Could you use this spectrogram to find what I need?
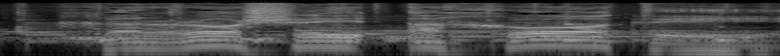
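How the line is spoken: Short hiss. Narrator (Russian): По обыкновению коротко прошипел Каа

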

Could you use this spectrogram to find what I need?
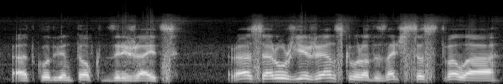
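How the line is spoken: Laughing. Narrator (Russian): рассмеялась Люба

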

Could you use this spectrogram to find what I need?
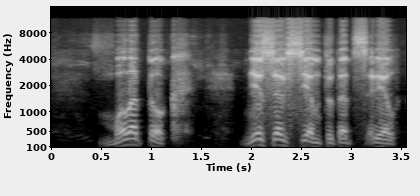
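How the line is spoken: Joyful. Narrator (Russian): сказал радостно

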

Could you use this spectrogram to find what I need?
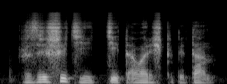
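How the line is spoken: Very quiet. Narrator (Russian): очень тихо сказал Ленька

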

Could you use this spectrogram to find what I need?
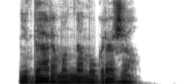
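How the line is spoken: Quiet. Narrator (Russian): тихо сказала

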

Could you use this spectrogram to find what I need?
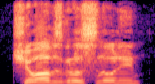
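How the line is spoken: Cheerful and loud. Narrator (Russian): Весело и громко сказал Егор

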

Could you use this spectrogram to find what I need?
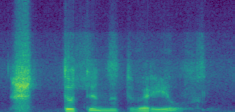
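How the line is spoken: Sad question. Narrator (Russian): печально спросил его режиссер

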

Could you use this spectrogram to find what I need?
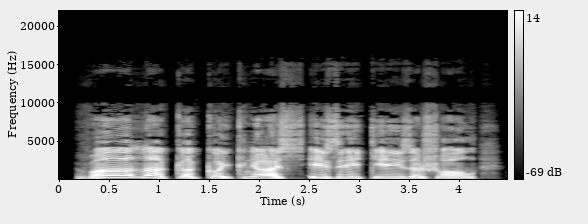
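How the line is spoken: Shouting. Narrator (Russian): кричал круглый барин

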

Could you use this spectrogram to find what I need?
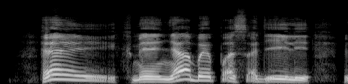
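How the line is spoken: Cheerful. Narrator (Russian): весело сказал он

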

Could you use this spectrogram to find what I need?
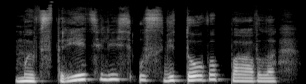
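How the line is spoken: Whisper. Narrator (Russian): прошептал Мартин

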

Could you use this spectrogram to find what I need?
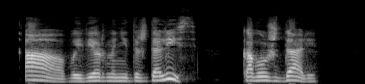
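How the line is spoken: Heated young man's exclamation. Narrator (Russian): запальчиво воскликнул молодой человек

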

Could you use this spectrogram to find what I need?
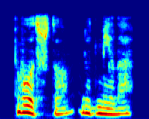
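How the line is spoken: Quiet. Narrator (Russian): сказал он тихо

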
